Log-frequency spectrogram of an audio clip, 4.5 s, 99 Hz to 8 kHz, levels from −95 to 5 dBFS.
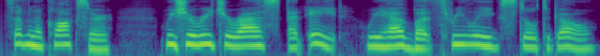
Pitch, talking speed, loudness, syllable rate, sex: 225 Hz, 225 wpm, -19 LUFS, 5.5 syllables/s, female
